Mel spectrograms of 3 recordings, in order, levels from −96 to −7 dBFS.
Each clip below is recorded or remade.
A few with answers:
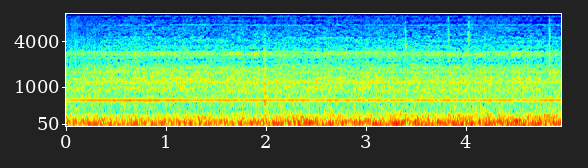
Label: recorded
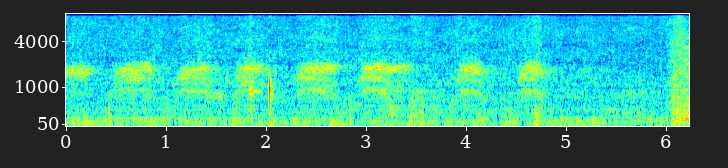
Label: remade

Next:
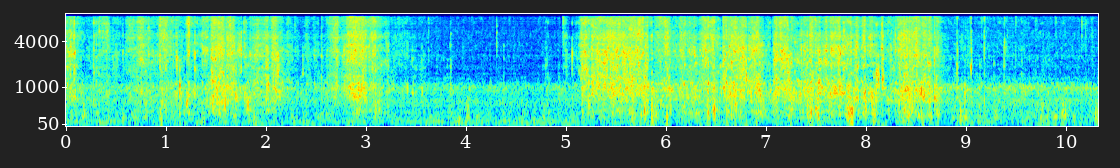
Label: remade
